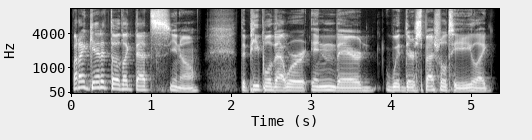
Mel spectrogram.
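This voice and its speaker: A man with a medium-pitched voice hosts a casual interview. He is agreeable and informal, feeling his way tentatively through his questions. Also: expressive, moderate pace, a little mellow.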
